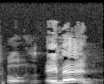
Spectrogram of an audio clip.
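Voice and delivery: gasp, then a loud, high, drawn-out amen; startled awake. Retold or imitated. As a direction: act out jolting awake and covering for it. Acts out jolting awake at prayer's end.

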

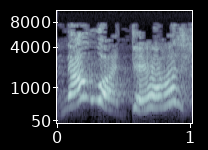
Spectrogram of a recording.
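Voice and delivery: put-on high, loud child full of expectation; excited little boy asking dad what comes next; eager little boy. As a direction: ask like a kid waiting for the next trick. Boy eagerly asks his dad.

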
